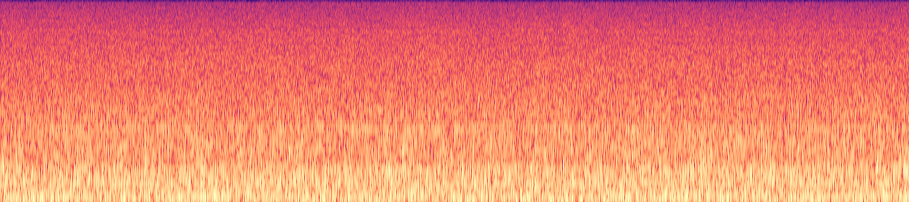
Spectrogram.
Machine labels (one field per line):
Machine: pump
